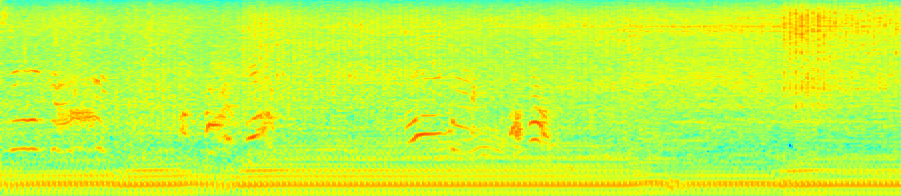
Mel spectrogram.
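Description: Small petrol generator powering an electrofishing unit, running steadily, its hum changing pitch a couple of times. Faint voices under it.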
